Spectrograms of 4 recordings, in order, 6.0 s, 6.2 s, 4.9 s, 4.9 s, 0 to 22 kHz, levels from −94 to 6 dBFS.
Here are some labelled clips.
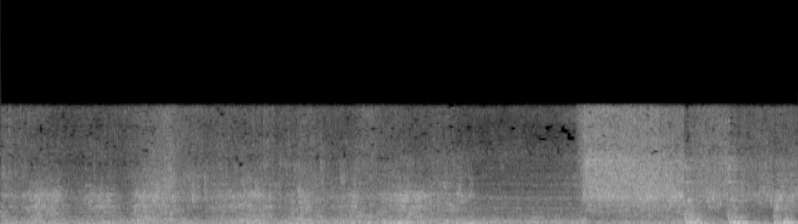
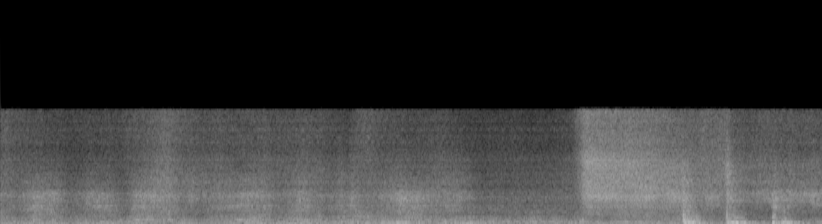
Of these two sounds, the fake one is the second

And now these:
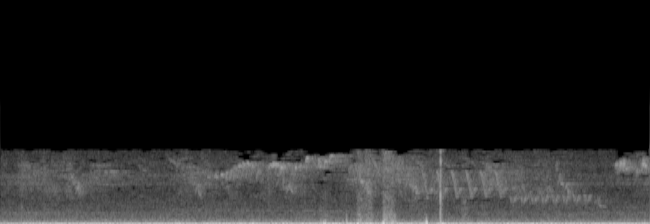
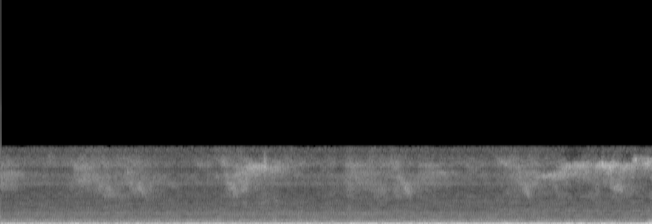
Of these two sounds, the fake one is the second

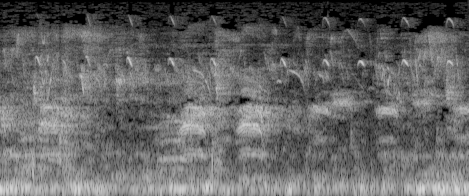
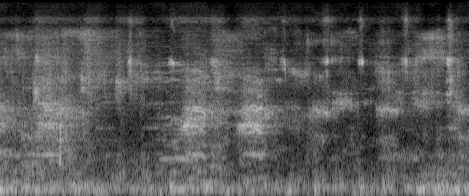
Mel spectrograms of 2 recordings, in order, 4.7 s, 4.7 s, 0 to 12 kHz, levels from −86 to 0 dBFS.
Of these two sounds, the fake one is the second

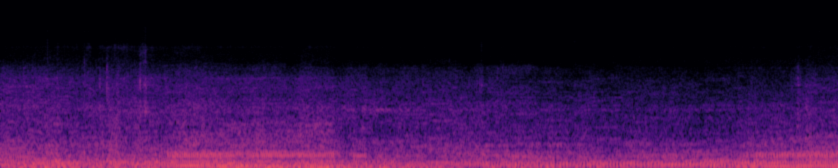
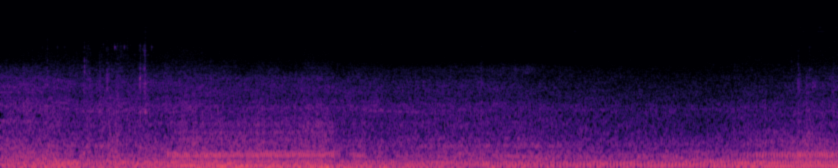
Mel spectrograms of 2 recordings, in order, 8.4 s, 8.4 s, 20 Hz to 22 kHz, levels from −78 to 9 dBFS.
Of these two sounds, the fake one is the first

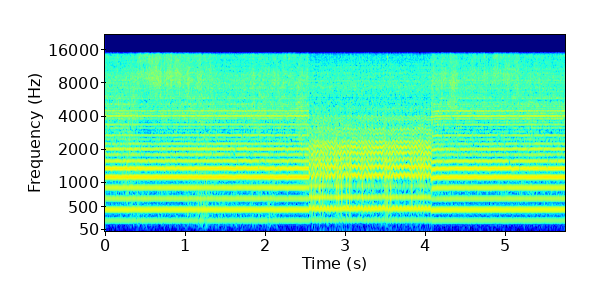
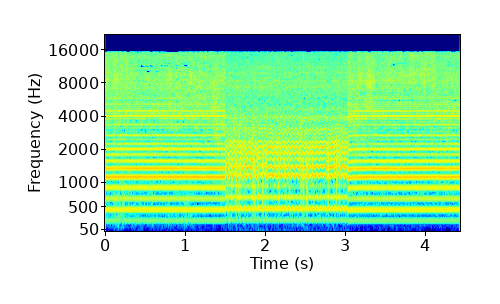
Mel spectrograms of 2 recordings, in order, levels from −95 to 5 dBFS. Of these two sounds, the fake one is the first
